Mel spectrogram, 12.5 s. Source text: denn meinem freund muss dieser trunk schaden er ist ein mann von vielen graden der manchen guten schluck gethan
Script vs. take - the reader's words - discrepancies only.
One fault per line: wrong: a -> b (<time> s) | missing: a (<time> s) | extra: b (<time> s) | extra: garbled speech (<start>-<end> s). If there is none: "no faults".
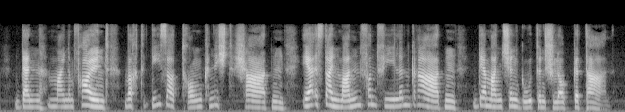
wrong: muss -> wird (2.5 s)
extra: nicht (4.2 s)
